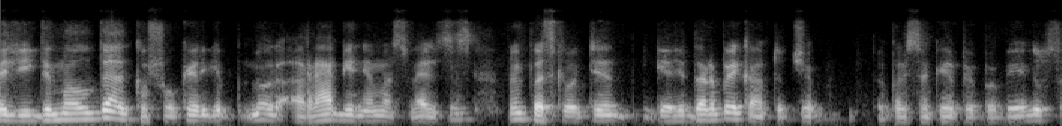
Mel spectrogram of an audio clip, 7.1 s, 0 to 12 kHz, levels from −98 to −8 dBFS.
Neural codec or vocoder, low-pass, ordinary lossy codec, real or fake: codec, 16 kHz, 2 kbps, X-Codec, HuBERT features, trained on balanced general audio; 7.2 kHz; Opus, 16 kbps; fake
